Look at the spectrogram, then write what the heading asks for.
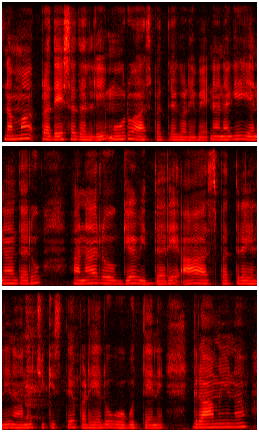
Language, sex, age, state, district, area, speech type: Kannada, female, 18-30, Karnataka, Chamarajanagar, rural, spontaneous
